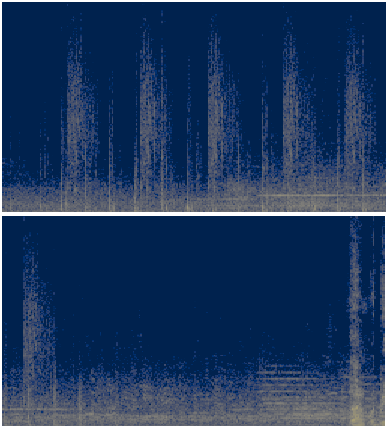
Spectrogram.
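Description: A bell tolling in Dragon Age: Inquisition, a string of regular resonant strikes that ring on and fade under a low background, with voices talking near the end.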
